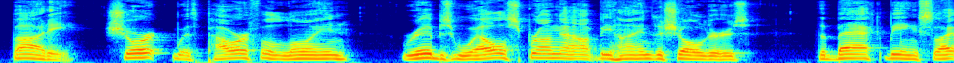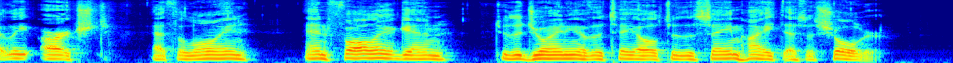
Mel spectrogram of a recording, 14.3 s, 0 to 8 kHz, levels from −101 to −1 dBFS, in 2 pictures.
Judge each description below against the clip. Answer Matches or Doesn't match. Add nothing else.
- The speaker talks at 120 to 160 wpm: Matches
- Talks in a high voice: Doesn't match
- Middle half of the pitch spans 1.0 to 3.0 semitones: Matches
